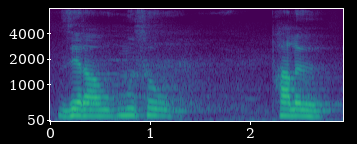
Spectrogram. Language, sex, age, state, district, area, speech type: Bodo, male, 45-60, Assam, Chirang, rural, spontaneous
